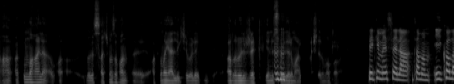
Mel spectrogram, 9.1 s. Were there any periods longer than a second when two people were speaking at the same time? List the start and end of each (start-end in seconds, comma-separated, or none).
none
